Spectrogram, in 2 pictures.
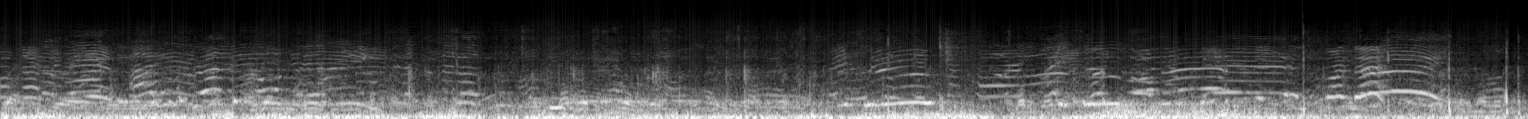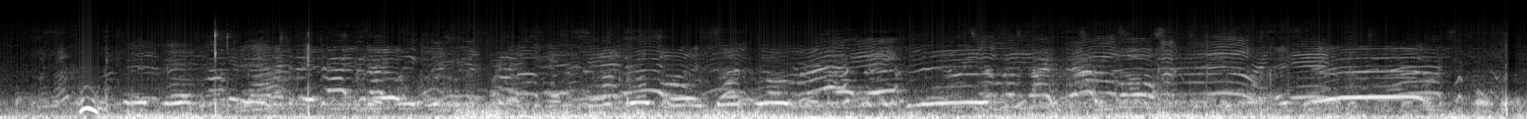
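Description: Young girls shout and cheer nearby outdoors.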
